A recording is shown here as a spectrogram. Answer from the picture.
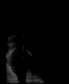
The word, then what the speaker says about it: Achan: All because of one guy, primarily Achan, literally it's pronounced Achan.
